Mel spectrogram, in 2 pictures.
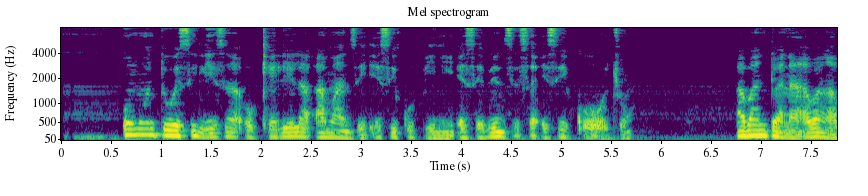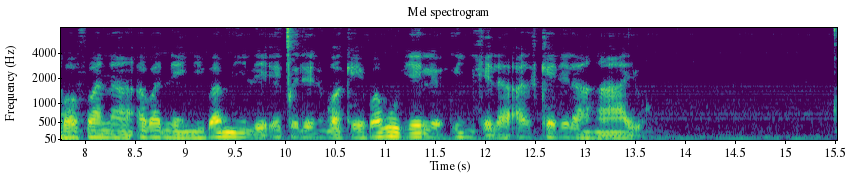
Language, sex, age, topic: North Ndebele, male, 25-35, health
